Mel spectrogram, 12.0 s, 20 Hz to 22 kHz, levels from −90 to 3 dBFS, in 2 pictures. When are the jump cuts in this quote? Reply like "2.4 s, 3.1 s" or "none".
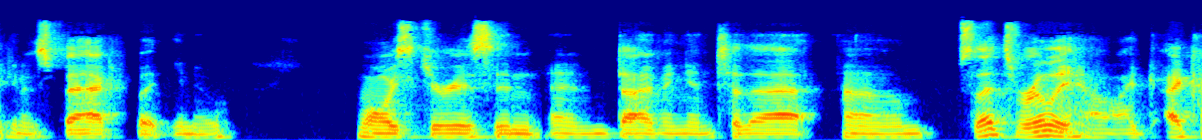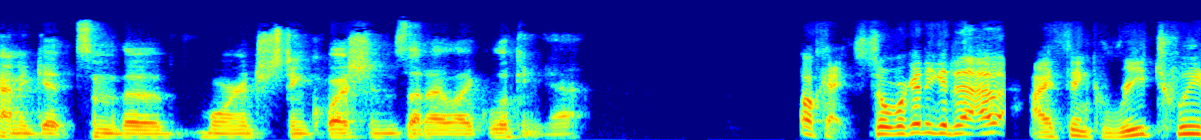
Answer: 2.7 s, 11.0 s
